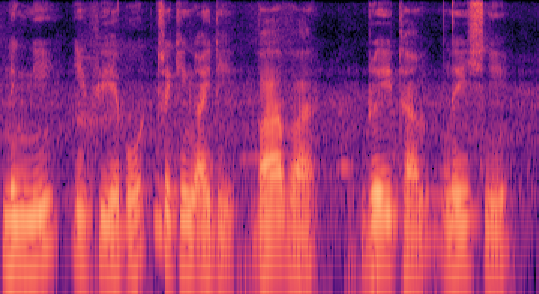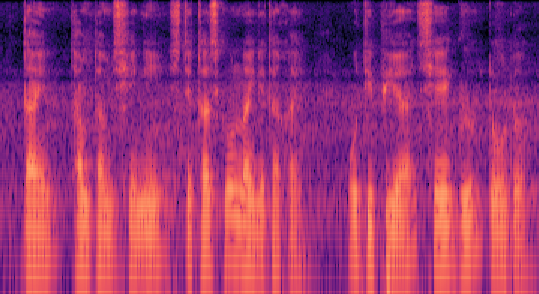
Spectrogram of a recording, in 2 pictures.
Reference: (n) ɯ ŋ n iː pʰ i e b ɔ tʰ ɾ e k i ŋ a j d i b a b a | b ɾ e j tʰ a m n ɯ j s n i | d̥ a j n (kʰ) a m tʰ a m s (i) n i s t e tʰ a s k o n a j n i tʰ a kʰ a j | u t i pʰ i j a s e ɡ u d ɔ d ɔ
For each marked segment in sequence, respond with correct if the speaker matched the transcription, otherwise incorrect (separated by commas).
correct, incorrect, incorrect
